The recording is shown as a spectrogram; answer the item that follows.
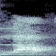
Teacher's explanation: இது மேல் நோக்கி நம்ம போடுறதுனாலையும் மேல் நோக்கு லகரம் சொல்றோம். இன்னொன்னு இது நம்ம நாக்க மேல் நோக்கி லா அப்படின்னு சொல்றதுனால இதையும் மேல் நோக்கு லகரம் சொல்றோம்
